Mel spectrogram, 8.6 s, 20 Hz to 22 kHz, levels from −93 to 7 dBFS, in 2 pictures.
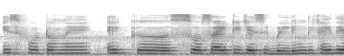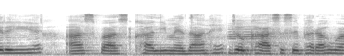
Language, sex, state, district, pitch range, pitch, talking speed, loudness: Hindi, female, Bihar, Sitamarhi, 205-235 Hz, 220 Hz, 145 wpm, -28 LUFS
